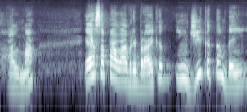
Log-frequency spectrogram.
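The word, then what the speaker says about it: עלמה: hebraica para virgem ali, que se eu não me engano é Alma, em hebraico, eu posso estar pronunciando um tanto errado, mas a palavra é essa, mais ou menos essa, Alma.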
